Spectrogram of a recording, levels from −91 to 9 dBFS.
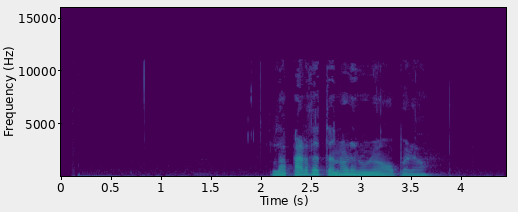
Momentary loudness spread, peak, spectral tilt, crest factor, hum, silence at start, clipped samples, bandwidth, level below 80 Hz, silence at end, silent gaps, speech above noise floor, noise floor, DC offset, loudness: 9 LU; -28 dBFS; -7 dB/octave; 20 dB; none; 2.1 s; under 0.1%; 11.5 kHz; -76 dBFS; 0.75 s; none; 36 dB; -79 dBFS; under 0.1%; -44 LUFS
